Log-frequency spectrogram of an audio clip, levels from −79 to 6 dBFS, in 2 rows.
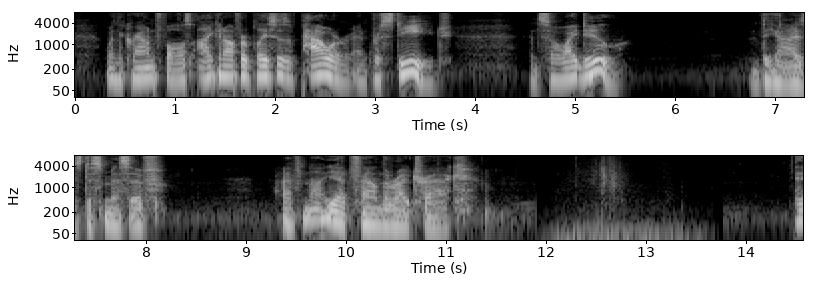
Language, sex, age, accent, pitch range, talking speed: English, male, 40-59, American, 85-125 Hz, 120 wpm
